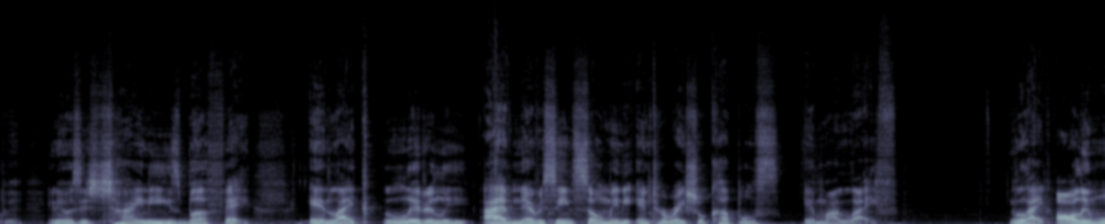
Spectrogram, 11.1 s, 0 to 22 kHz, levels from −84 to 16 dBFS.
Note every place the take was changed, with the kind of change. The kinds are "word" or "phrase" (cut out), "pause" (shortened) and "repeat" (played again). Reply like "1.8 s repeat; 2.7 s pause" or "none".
4.7 s pause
